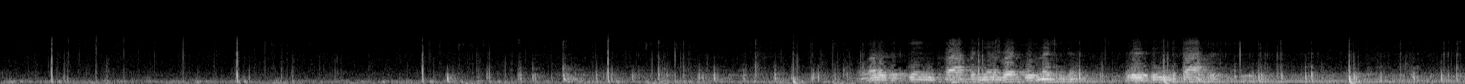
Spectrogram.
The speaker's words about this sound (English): Now, if you will listen closely, you will hear, over the dictation of the man who made the recording, the sounds of the plane and the crash at the end.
